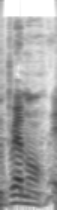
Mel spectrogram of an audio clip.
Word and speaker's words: Bremont: But it's a bit of a silent T. So Bremont is the... – More of the French.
